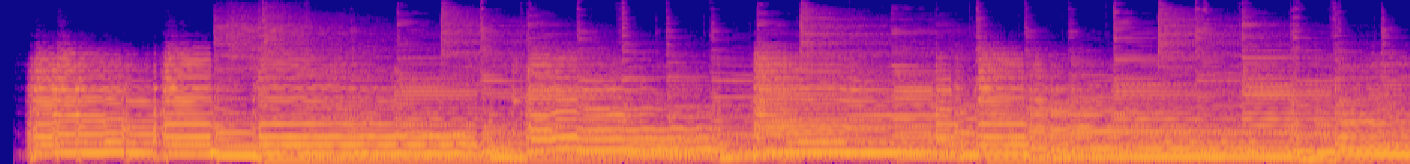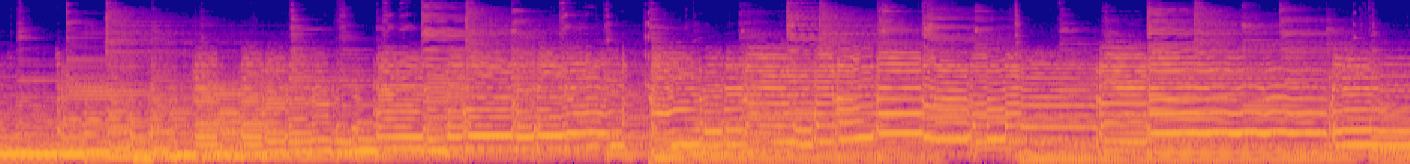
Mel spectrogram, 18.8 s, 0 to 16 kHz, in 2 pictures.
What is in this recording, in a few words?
Heritage H150 Sanford 1812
